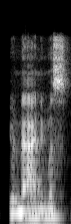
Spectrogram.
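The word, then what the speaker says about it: unanimous: നോക്കുക യുണാനിമസ് എന്നാണ് വന്നിരിക്കുന്നത് യുണാനിമസ് എന്ന് പറയുമ്പോൾ അവിടുത്തെ ഉച്ചാരണം തുടങ്ങുന്നത് യ യു എന്നാണ് യ യു അല്ലേ ഇത് എന്ന് പറയുന്നത് എന്തിന്റെ ശബ്ദമാണ് കോൺസനെന്റ് സൗണ്ട് ആണ് കോൺസനെന്റ് സൗണ്ട് വരുന്ന സമയത്ത്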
